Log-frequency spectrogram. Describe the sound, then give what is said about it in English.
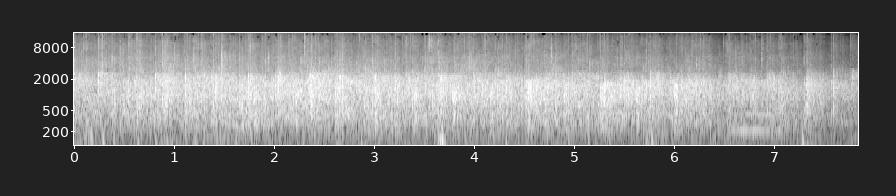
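Applause from the audience at the 2023 Rothko Chapel Óscar Romero Award Ceremony, a dense, steady round of clapping that holds for about eight seconds and thins slightly at the end. “Can we please give them one more round of applause?”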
